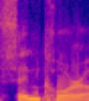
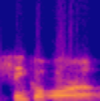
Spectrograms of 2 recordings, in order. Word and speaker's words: Cinco Oro: reason i've never pronounced is it syncora am i saying that correctly uh it's cinco oro cinco oro okay i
